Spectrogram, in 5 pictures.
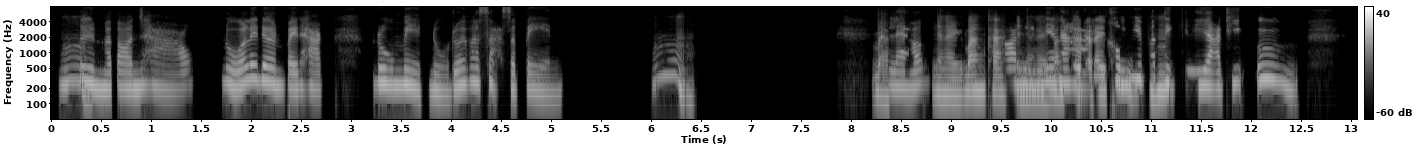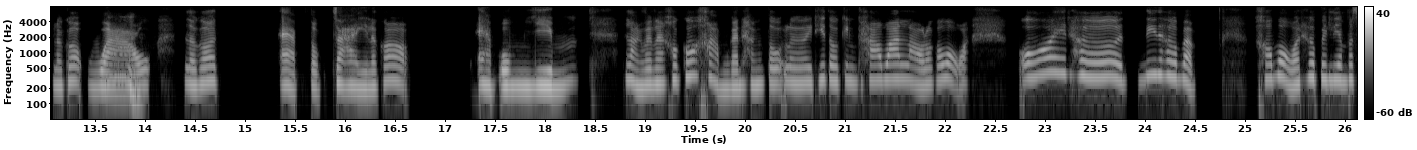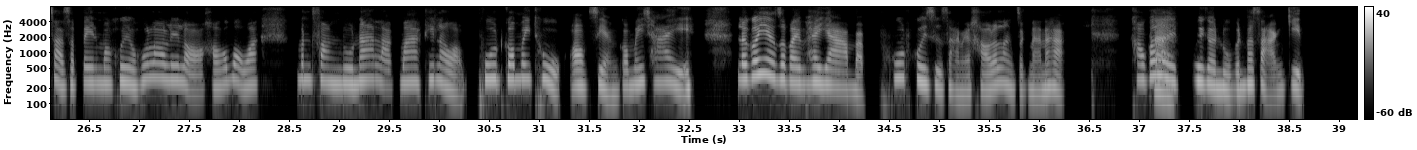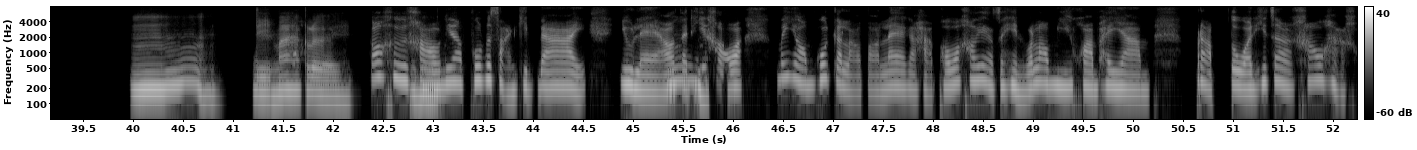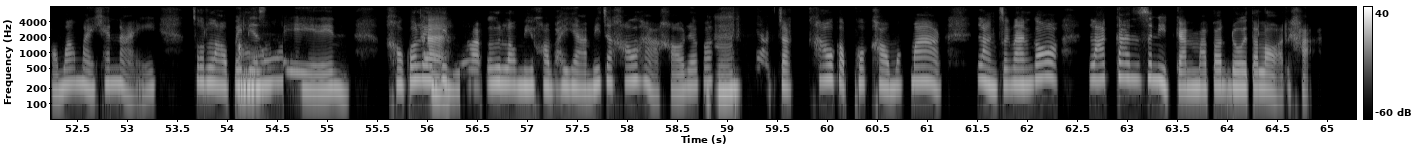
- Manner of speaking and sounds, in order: in English: "รูมเมต"; tapping
- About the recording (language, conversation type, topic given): Thai, podcast, คุณเคยเจอเหตุการณ์วัฒนธรรมชนกันจนตลกหรืออึดอัดไหม เล่าให้ฟังหน่อยได้ไหม?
